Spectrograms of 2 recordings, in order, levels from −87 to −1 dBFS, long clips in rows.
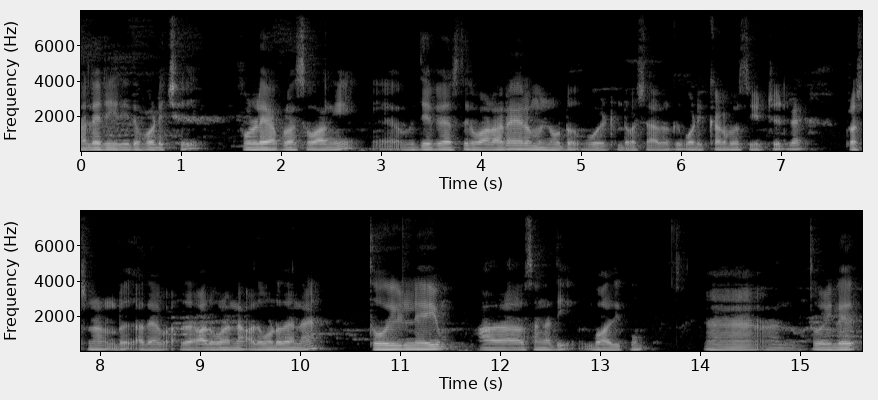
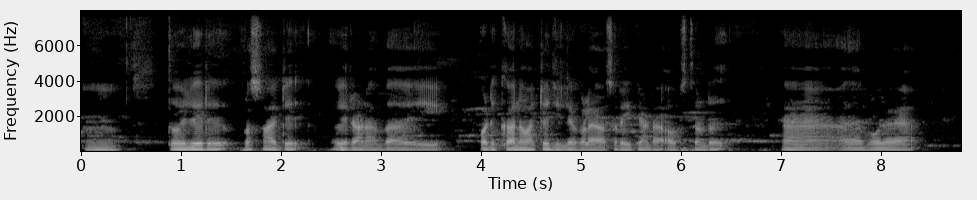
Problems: background sounds at intervals, low volume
